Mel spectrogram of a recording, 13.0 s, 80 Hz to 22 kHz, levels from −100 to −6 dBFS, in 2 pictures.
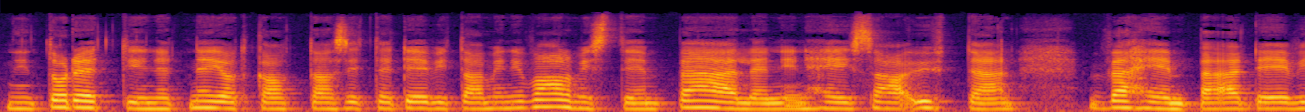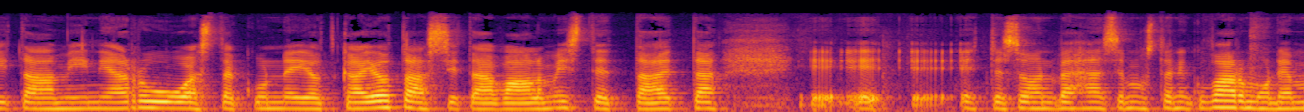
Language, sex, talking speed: Finnish, female, 150 wpm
